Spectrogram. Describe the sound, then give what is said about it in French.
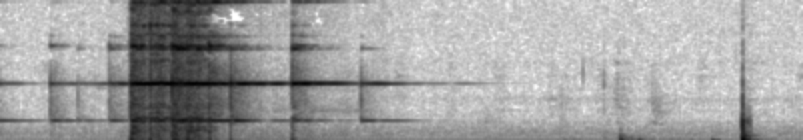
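A doorbell rings a second time. It gives a bright, metallic chime with a loud ringing burst that fades slowly, then a short second strike and a few faint thuds. “Il n'a pas envie d'aller ouvrir. On sonne une deuxième fois.”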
